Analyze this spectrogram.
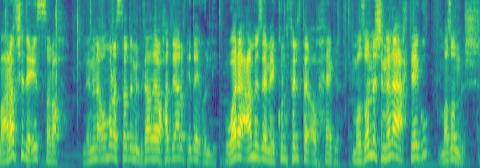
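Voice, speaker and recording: A very fast man with an Egyptian accent and ordinary pitch variation, over noticeable background noise. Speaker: YouTuber, product reviewer. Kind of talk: product unboxing and tutorial. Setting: home office at desk. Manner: casual, conversational.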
